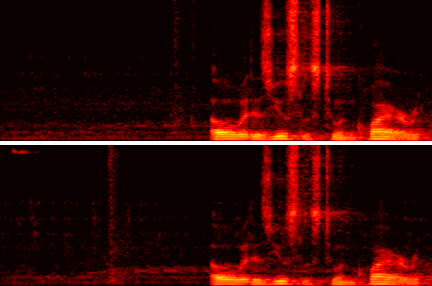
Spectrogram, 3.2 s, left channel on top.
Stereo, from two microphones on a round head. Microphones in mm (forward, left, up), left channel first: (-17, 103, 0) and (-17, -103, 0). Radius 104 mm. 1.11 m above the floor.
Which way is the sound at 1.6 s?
10° left (ahead or behind).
